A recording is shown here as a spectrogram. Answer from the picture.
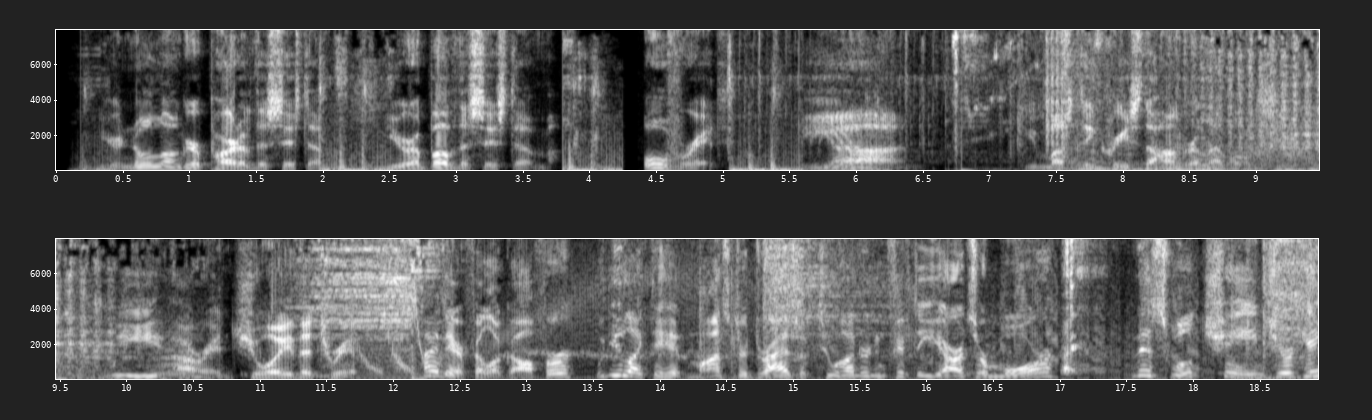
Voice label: Commercial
